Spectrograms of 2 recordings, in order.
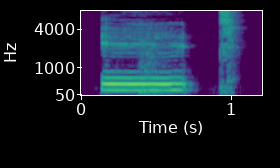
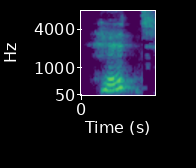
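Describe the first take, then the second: First: "hit" with a long, held i; roller-coaster word. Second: Said in the usual way. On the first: Shown as a demonstration. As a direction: puff the h, then stretch the i before t. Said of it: "putting an emphasis on the middle". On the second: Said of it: "roller coaster some words".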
